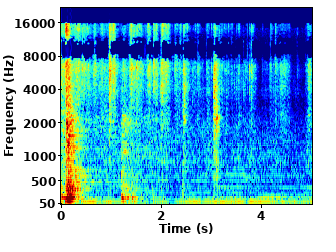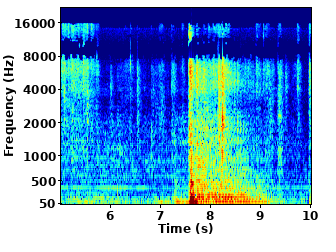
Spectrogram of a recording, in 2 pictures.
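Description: Knocks and small clicks near the start, then one loud knock about seven and a half seconds in followed by a second and a half of rumbling noise that fades away.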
